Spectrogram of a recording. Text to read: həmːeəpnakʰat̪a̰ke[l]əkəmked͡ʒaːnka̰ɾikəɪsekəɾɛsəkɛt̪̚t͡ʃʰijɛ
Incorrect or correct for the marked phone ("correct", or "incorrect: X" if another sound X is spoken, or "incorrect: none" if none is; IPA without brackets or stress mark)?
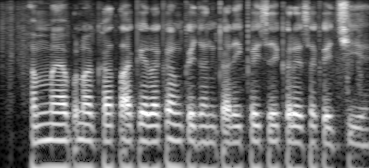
incorrect: ɾ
